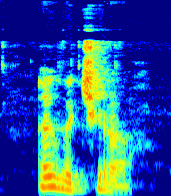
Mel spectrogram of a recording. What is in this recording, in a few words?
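"overture", British English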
